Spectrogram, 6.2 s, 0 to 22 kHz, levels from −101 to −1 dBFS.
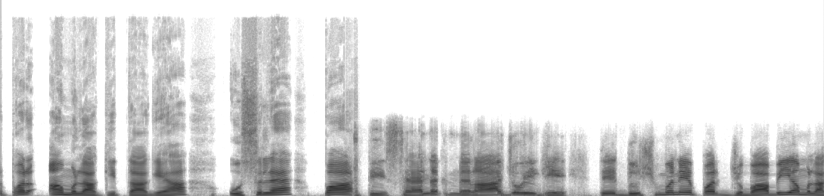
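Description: At 2.59 s a call bitrate drop sets in and lasts to the end of the clip. The bandwidth estimate fell and the encoder dropped from 64 kbps to 7 kbps, holding the lowest rate for 1.83 s. Audio bandwidth narrows from 20 kHz to 8 kHz, so the speech loses its upper sibilance and air and turns muffled, while the coarser coding adds a rough, watery texture that does not recover before the clip ends.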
